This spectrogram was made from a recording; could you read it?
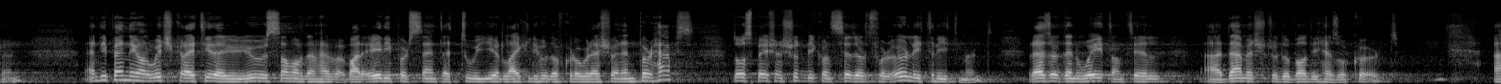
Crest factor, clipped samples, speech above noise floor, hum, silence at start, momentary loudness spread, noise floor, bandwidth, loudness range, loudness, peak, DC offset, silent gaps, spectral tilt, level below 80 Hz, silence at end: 20 dB; under 0.1%; 23 dB; none; 0 s; 15 LU; -47 dBFS; 14.5 kHz; 4 LU; -24 LUFS; -6 dBFS; under 0.1%; none; -5.5 dB/octave; -68 dBFS; 0 s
